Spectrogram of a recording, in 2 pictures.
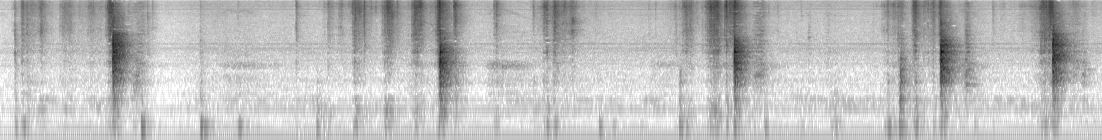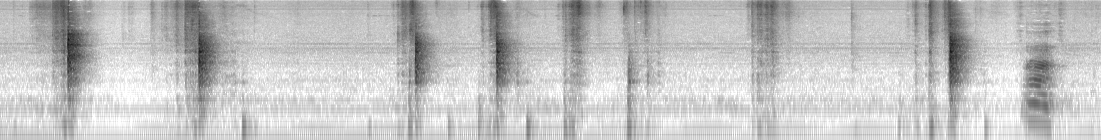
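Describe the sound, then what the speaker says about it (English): Onions chopped with a knife on a board in a home kitchen while making breakfast, a steady run of sharp, close thuds at irregular intervals over a low background hum. "Done two chopped up onions, which are gonna go onto my plate."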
